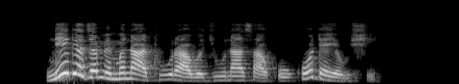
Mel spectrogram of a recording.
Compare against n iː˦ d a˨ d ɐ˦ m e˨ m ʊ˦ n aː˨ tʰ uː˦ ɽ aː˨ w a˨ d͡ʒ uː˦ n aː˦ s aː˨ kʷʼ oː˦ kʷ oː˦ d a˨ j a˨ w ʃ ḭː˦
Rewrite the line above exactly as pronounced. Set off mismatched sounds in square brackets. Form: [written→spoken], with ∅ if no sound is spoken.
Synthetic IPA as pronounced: n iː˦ d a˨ [d→d͡ʒ] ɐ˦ m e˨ m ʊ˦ n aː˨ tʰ uː˦ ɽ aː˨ w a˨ d͡ʒ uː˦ n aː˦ s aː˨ kʷʼ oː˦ kʷ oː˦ d a˨ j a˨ w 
